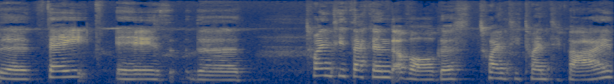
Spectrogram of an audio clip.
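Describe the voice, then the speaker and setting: A woman speaks at a very slow pace with lively intonation. Her pitch is medium, and background noise is noticeable. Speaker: oral history interviewer.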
